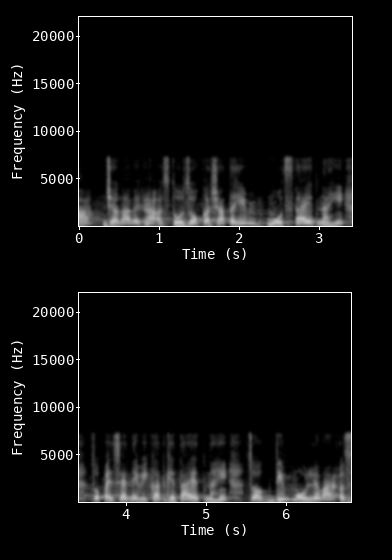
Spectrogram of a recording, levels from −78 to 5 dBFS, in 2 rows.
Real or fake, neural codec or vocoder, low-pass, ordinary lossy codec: real; none; 7.2 kHz; none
